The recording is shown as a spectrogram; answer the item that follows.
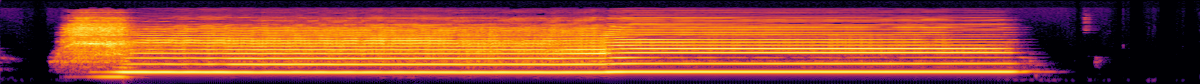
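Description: Saxophone playing a scoop on octave G: one held note about five seconds long, started slightly flat with a breathy attack, then lifted up in pitch about three seconds in to land on G.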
